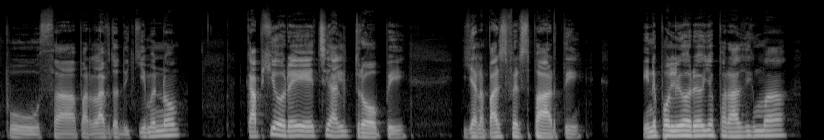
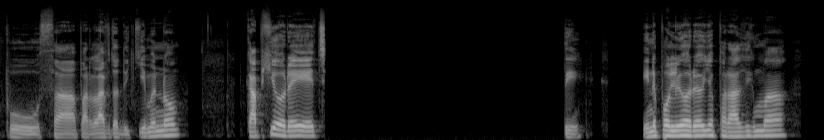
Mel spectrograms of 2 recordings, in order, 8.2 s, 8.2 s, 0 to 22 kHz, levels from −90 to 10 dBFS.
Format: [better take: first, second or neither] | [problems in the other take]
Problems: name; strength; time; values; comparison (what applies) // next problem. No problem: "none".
first | audio cutting out; at 3.5 s for 2.5 s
